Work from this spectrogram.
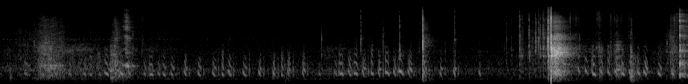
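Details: Star, a pet female hamster just over two years old, squeaking while sniffing around indoors: a fast, uneven train of tiny high squeaks, broken by short bursts of rustling and handling noise.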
